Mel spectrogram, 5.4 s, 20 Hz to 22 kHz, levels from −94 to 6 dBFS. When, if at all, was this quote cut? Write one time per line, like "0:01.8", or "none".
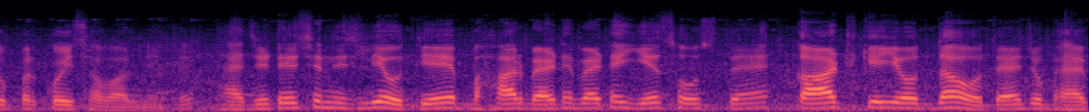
0:01.1
0:03.9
